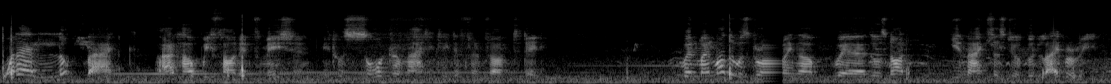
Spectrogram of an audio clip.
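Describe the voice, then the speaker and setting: A man's voice: medium pitch, lively intonation, a little fast. Thoughtful man, noisy recording. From India. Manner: thoughtful, with many fillers and restarts. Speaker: interviewee. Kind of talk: reflective interview answers. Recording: interview with loud background noise.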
